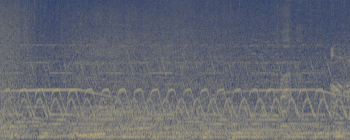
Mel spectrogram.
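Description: Cartoon rescue helicopter's siren yelping, a fast rise-and-fall wail repeating several times a second, over a steady low hum and the hiss of a rainstorm.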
